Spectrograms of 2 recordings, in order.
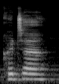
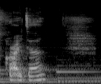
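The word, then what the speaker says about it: Krita: My preferred program is Ker. Some people pronounce it critter. Those people are wrong. It's Creta.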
